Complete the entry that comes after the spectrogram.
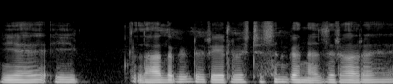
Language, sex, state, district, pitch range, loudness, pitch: Hindi, male, Rajasthan, Bikaner, 105-110 Hz, -21 LUFS, 110 Hz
